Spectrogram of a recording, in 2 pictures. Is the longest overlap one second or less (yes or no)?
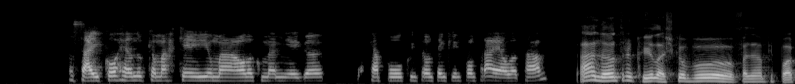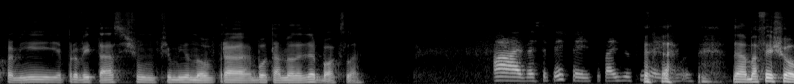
yes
